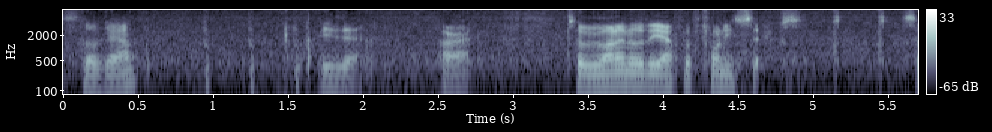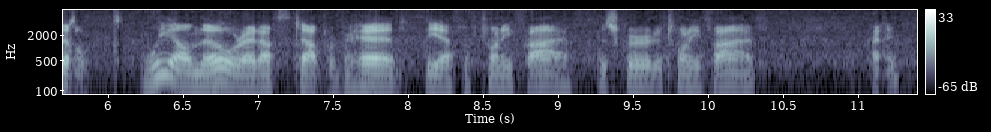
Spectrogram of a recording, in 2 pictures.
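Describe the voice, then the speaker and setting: A man of medium pitch speaks in a monotone, flat intonation with long, frequent pauses. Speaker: math teacher. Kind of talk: lecture. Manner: fast.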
